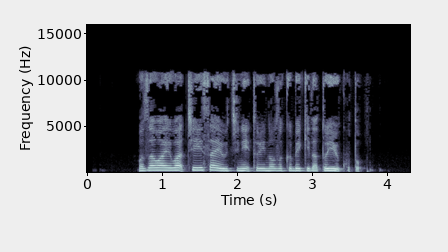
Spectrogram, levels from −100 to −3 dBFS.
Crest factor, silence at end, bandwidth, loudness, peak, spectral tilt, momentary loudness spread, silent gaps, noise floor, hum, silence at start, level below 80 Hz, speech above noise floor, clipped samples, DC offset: 16 dB; 0.65 s; 11.5 kHz; -24 LUFS; -10 dBFS; -4.5 dB/octave; 10 LU; none; -79 dBFS; none; 0.7 s; -68 dBFS; 55 dB; under 0.1%; under 0.1%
